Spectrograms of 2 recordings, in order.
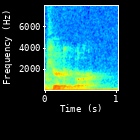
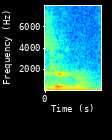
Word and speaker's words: Kierkegaard: the name of Soren Kierkegaard. Right. Actually, his name is spelled and pronounced more like Shecha, but we don't do that. It's Kierkegaard, as far as I'm concerned.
